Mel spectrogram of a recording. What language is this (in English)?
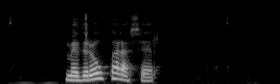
Galician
